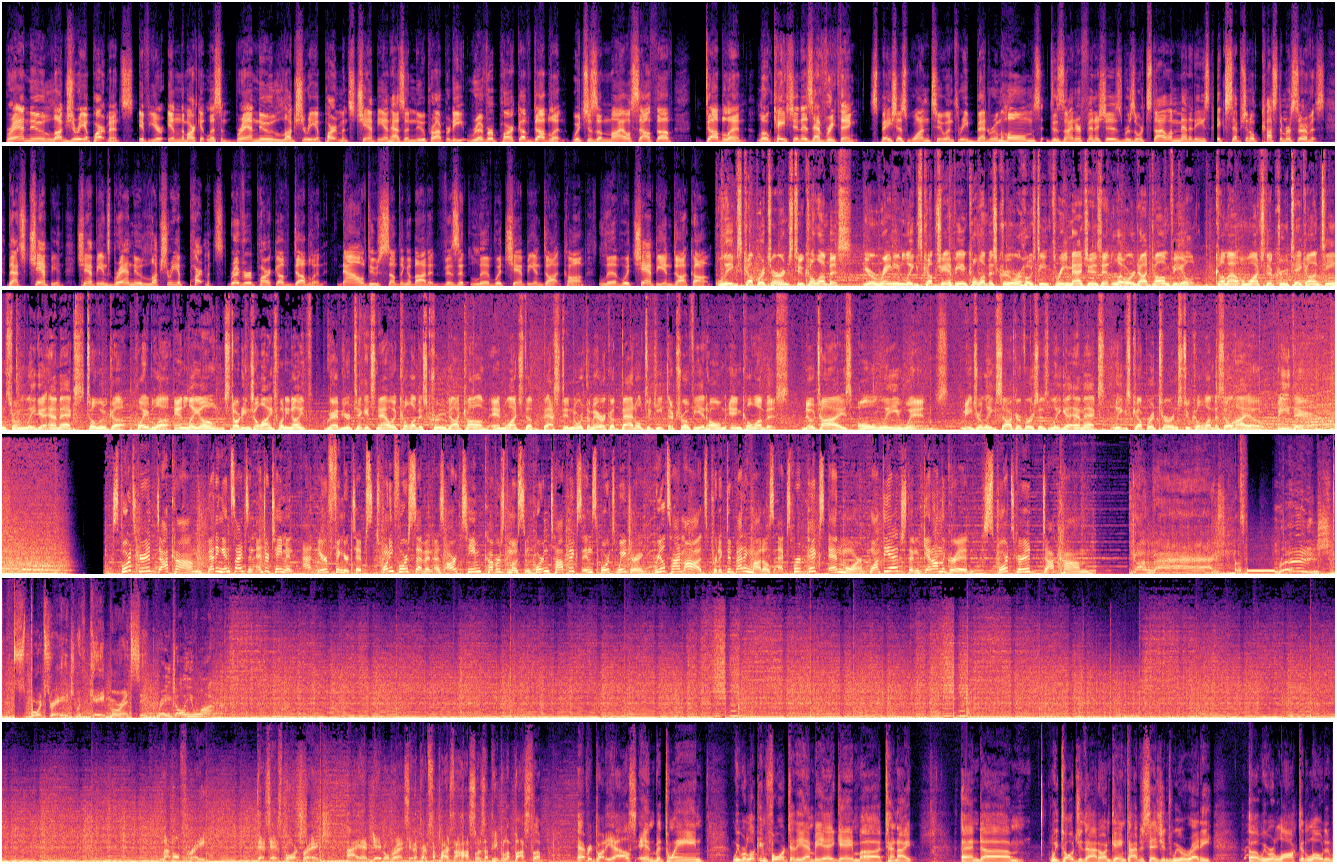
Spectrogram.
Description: UFC MiddleWeight and former Alabama football national champion, Eryk Anders joins the show to talk about his upcoming bout vs Marc Andre Barriault.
